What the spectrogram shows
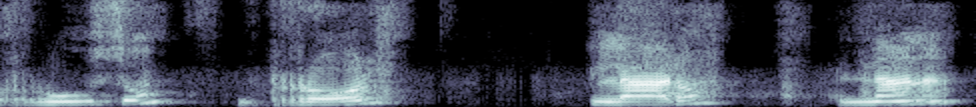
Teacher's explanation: los órganos que intervienen la producción del sonido son la lengua sobre la raíz de los dientes superiores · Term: alveolar, Alveola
